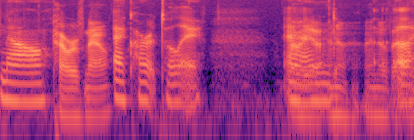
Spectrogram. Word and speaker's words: Tolle: Eckhart Tolle. And I know that name. like when I started reading that book when I was 17 or 18 years old. I've been saying Toll this whole time.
